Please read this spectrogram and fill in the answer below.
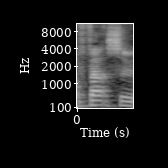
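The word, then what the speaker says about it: Fazer: Yes, a phase one. I'm always going about phase, or Fatsa as I believe it's pronounced.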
